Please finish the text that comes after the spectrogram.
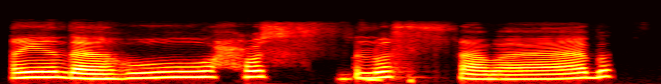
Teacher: Ada ha yang di pangkal tenggorokan, kemudian depannya ha yang di tengah tenggorokan.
